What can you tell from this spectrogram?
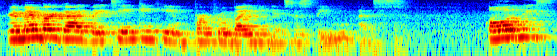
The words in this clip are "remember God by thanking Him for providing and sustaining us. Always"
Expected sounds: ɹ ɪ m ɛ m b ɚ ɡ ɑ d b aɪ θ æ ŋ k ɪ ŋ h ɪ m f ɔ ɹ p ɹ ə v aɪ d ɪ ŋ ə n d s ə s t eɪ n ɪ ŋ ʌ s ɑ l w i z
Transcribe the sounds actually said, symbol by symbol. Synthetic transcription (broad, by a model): ɹ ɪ m ɛ m b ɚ ɡ ɑ d b aɪ t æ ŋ k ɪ ŋ h ɪ m f ɔ ɹ p ɹ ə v aɪ d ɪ ŋ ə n s ə s t eɪ n ɪ ŋ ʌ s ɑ l w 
